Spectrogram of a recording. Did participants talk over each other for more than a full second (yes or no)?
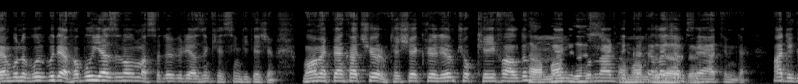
yes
